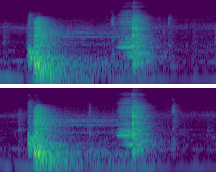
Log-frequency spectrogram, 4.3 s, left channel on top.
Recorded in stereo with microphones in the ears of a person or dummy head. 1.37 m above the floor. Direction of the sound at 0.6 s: 20° right (ahead or behind).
